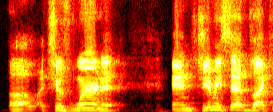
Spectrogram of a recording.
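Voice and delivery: ordinary talk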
